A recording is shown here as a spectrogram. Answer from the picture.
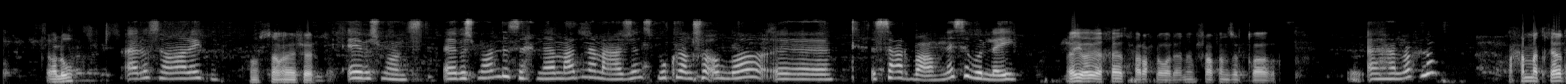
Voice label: Call recording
